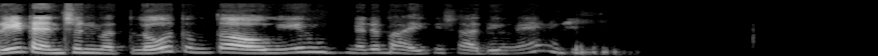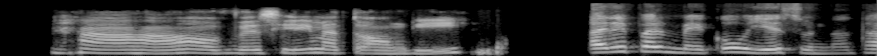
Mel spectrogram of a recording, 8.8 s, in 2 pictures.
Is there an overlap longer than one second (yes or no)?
no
